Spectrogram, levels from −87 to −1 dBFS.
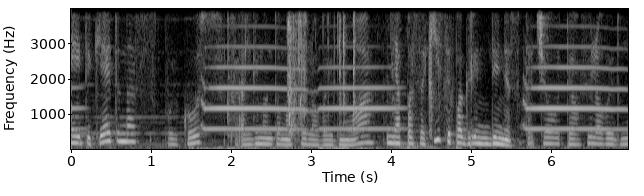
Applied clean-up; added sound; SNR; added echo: none; Trumpet + Crushing; 1 dB; none.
